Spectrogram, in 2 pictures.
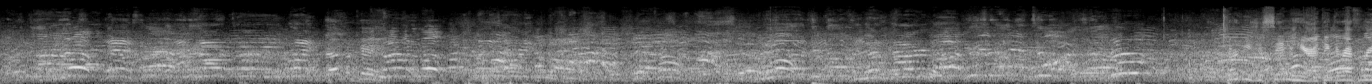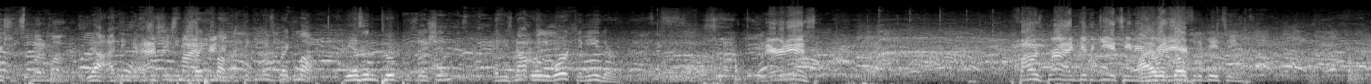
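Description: A crowd of spectators shouts and cheers around the fight.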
